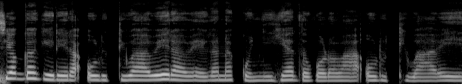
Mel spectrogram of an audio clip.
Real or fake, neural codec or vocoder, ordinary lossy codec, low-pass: fake; vocoder, 44.1 kHz, 128 mel bands, Pupu-Vocoder; none; none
